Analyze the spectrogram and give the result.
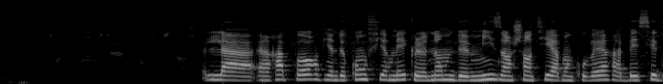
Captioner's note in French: voix de l'interprète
